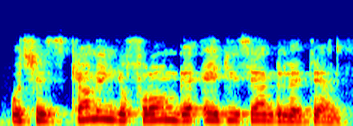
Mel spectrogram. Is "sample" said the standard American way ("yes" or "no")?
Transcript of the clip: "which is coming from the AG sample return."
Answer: no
